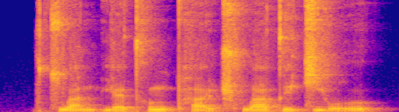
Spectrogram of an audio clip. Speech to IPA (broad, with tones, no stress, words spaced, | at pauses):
t͡swa̰˨˩npjɛ˧˥ t̪ʰʊ˥˩ŋ pʰa̰˨˩ɪ̯ʈ͡ʂʰwä˧˥t̪i˧˥ t͡ɕjo̰˨˩˦ʊ̯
